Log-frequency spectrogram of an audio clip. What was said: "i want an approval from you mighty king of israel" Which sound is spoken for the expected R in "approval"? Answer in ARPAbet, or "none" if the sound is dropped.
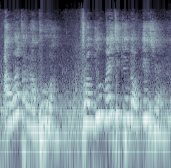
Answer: none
